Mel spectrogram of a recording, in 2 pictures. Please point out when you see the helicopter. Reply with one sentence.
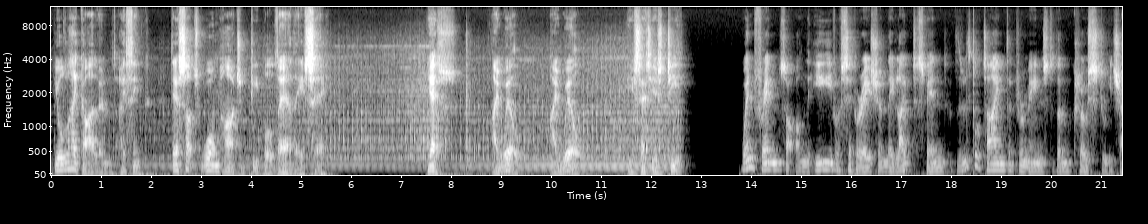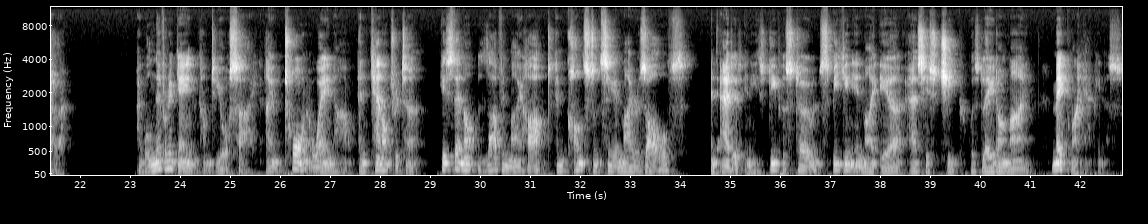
You can hear the helicopter from 0.0 to 12.7 s.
